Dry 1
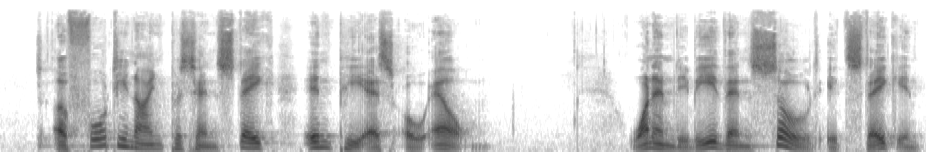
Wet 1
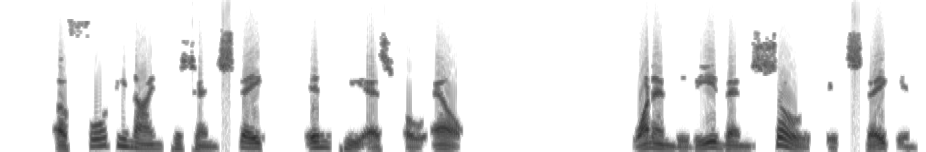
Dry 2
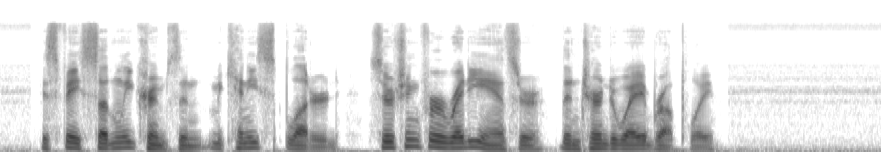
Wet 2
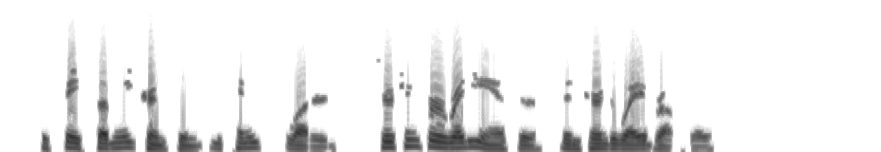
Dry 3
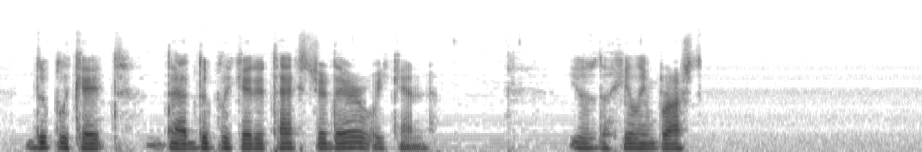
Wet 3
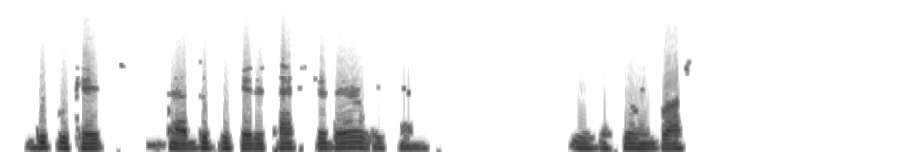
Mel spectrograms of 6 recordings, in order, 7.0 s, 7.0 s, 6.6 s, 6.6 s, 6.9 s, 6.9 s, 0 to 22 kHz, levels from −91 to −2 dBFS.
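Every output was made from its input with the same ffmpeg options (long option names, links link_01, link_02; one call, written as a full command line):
ffmpeg -i in.wav -filter_complex "[0:a]afftfilt=real='re*gte(hypot(re,im),0.0501)':imag='im*gte(hypot(re,im),0.0501)':win_size=1024:overlap=0.75,asplit=2[link_01][link_02];[link_02]asoftclip=type=hard:threshold=-23.5dB,volume=-7.5dB[link_03];[link_01][link_03]amix=inputs=2:normalize=0,volume=1.5dB" out.wav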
